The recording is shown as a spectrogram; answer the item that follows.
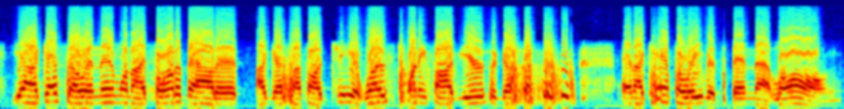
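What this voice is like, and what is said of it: Tennessee twang with Australian tinge. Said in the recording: “that Tennessee accent, and it's got a little Australian tinge ... I try to keep a bit of my twang ... pick up some different words and phrases and intonations in my accent”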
